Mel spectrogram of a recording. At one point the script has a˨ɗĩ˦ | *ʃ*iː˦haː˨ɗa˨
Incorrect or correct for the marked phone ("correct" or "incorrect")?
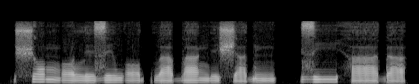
incorrect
